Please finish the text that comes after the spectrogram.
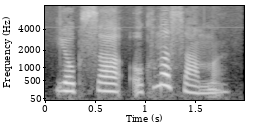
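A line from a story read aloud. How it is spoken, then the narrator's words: Whispering. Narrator (Turkish): diye fısıldadı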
